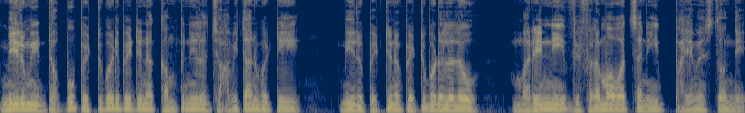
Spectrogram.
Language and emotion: Telugu, fearful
